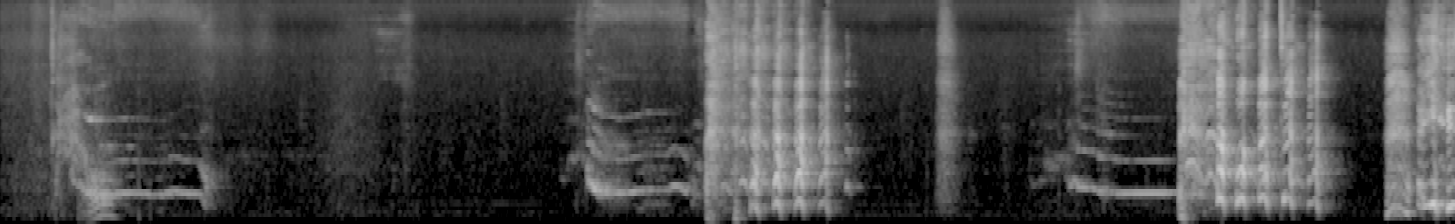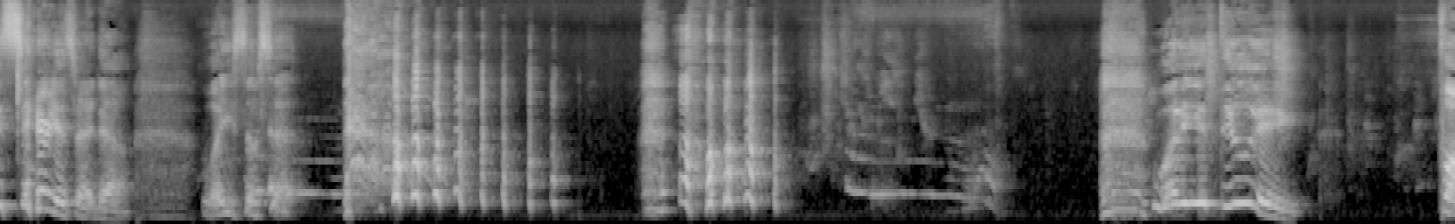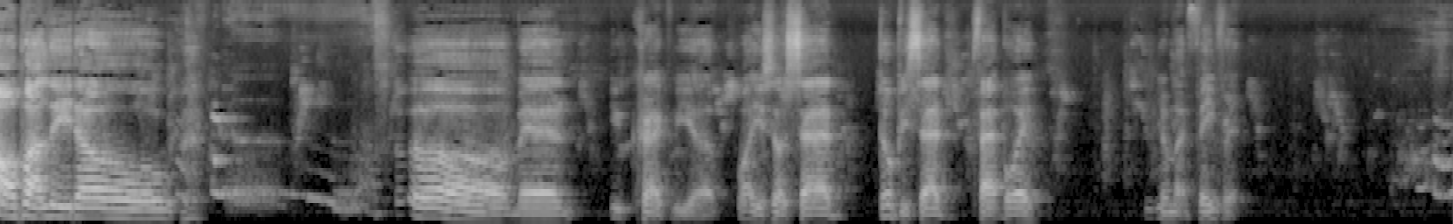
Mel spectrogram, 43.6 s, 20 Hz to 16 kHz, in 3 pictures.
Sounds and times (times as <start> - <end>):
Whimper (dog): 0.6 - 2.2, 5.7 - 7.1, 10.4 - 11.8, 22.8 - 24.6, 30.9 - 33.0, 42.9 - 43.6
Speech: 14.2 - 15.9, 16.6 - 17.6, 26.0 - 27.6, 28.9 - 31.0, 33.1 - 39.5, 40.6 - 41.6.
